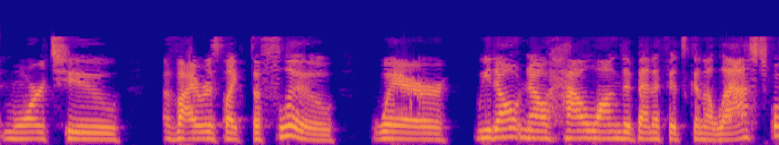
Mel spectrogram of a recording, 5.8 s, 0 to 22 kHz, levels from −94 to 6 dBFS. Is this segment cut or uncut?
uncut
